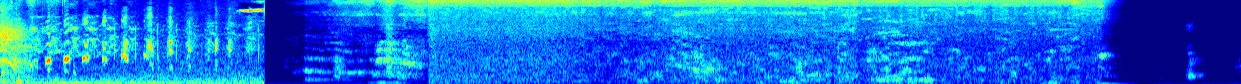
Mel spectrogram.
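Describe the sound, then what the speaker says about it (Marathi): A pressure cooker whistling in a kitchen, a loud, sustained hissing whistle lasting several seconds after a few short voiced sounds, then cutting off abruptly. "ते कुकर शिट्टा टाकून मारू राहिलो"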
